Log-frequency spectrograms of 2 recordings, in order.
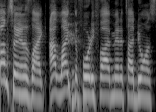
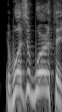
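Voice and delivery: higher dramatic call; mock dramatic cry; 6 semitones higher, 4 dB louder than usual. Man calls after imaginary girl, mock dramatic. Acts shouting out the door.

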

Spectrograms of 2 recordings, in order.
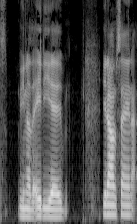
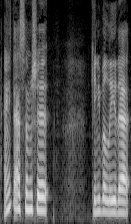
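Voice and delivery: disbelief; 8 semitones higher than usual. Real, not acted. Reacting in disbelief.

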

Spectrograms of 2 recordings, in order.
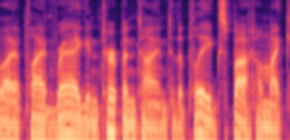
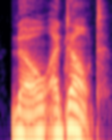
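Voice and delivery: louder, curt angry denial; said angrily; 4 semitones higher, 6 dB louder, slower than usual. A narrator's reading. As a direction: snap back in irritation. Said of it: "I said angrily".

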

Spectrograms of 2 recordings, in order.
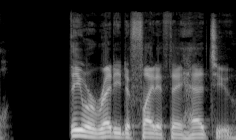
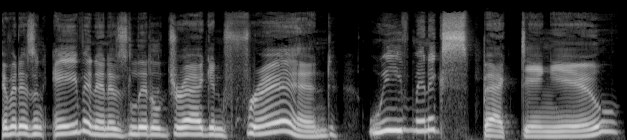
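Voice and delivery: very high, loud gloating witch; 11 semitones higher, 4 dB louder, slower than usual. A narrator's reading. Lead witch catching the heroes, high gloating. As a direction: savor each well like a wicked witch. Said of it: "said the lead witch".

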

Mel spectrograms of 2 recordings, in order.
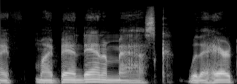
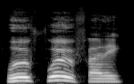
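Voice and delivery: dog barking impression; 4 semitones higher, 7 dB louder than usual.

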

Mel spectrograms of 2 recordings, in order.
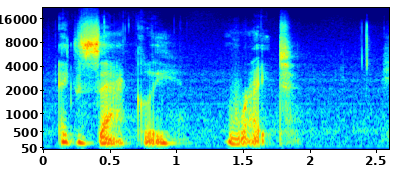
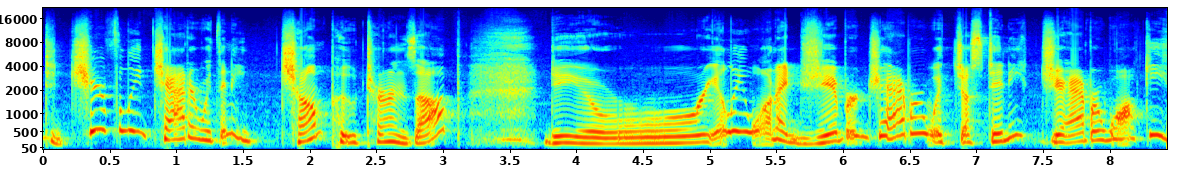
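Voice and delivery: high, playful witch voice; teasing witch; 5 semitones higher than usual. Acted. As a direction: tease him merrily. Witch teasing tongue twisters.

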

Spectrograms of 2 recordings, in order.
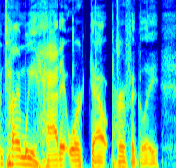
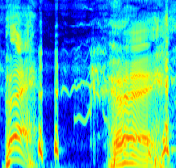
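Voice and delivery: mock meth-head caller; 4 semitones higher than usual. Meth head caller yelling on radio.

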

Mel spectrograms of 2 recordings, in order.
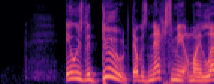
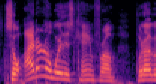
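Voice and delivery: ordinary talk

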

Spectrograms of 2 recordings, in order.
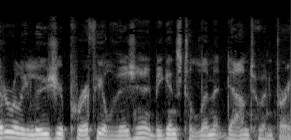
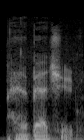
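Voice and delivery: much softer, letting it sink in; quiet repeat; 3 semitones lower, 10 dB quieter than usual. Real, not acted. Echoing his own words to the listener, hushed and sombre. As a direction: drop to a hushed echo of the line. Repeating the bad chute, sinking in.

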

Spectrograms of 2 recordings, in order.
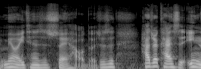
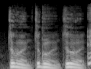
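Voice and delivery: lightly voiced gruff roommate, louder and curt; blunt roommate; 2 semitones higher, 6 dB louder than usual. Stern roommate bluntly answering where he's from. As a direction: bark the answer back flatly.

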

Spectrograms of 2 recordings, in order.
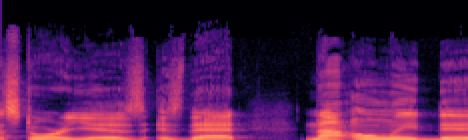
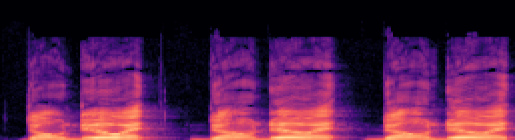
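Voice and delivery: loud retold yell, much higher; yelling warning; 12 semitones higher, 10 dB louder than usual. Narrator warning the shop owner to stop talking, retold yell. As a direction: bark the warning repeatedly at full volume. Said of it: "and I'm like".

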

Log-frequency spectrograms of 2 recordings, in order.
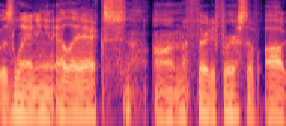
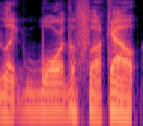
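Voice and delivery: usual speaking voice

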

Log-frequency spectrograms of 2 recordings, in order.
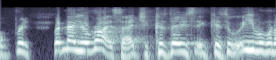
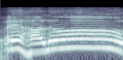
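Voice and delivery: drawn-out, slow, higher singer's call; Gujarati singer call; 7 semitones higher, much slower than usual. Retold or imitated. Garba singer calling out to the dancing crowd, drawn-out and higher. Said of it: "that famous Gujarati call that they do".

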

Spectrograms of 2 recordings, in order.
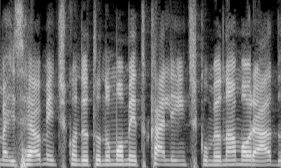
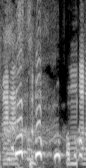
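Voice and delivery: squeaky laugh breaking through the word; can't hold the laugh in; laughing burst; 6 dB louder than usual. Real, not acted. Friends recalling a funk title, cracking up laughing.

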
